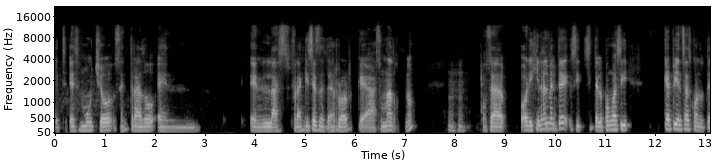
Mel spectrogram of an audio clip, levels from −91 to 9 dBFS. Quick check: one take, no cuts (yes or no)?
yes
